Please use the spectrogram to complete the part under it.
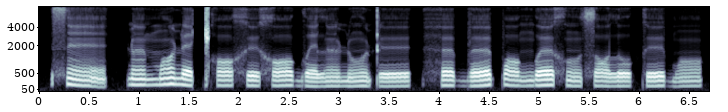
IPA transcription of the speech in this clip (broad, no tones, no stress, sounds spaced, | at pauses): s ɛ̃ | ɽ œ̃ m ɔ̃ ɳ ɛ ǁʰ ɔ x ø x ɔ ɡʷ ɛ l œ̃ ɳ õ ʈ ø | h œ b œ p ɔ ŋʷ œ x õ s ɔ l o k ø b ɔ̃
